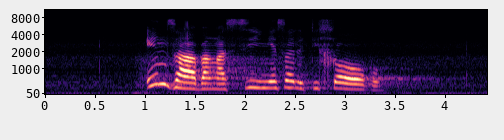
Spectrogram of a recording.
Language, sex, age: Swati, female, 19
